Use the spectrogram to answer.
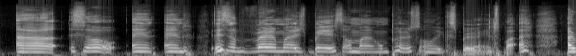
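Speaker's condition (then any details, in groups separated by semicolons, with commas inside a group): Cerebral palsy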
